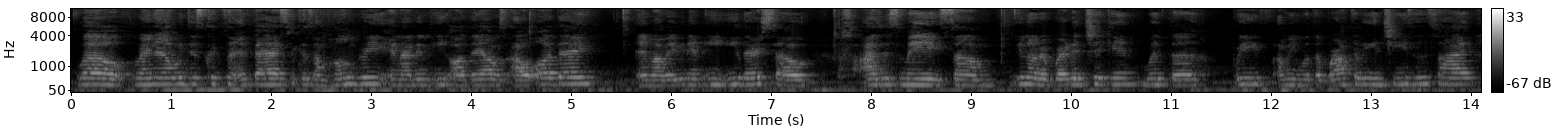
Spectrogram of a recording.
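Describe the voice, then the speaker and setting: A woman chatting casually on camera about the meal she cooked, soft-spoken and affectionate. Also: mid-range voice, level tone, moderate pace, far from the mic, a little hiss or hum. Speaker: vlogger. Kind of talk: casual mukbang chat. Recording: echoey room, voice from off-mic.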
